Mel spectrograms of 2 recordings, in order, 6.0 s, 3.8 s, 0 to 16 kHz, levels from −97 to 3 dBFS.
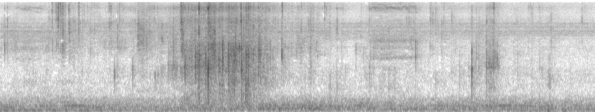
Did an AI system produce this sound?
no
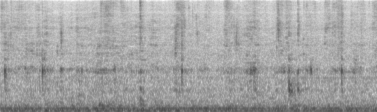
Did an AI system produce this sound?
no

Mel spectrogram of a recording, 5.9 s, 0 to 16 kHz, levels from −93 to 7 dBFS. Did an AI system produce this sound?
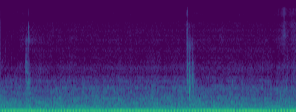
yes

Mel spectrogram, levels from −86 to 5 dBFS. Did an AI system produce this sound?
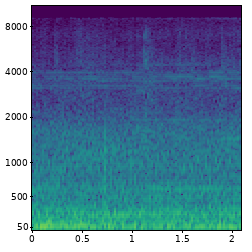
no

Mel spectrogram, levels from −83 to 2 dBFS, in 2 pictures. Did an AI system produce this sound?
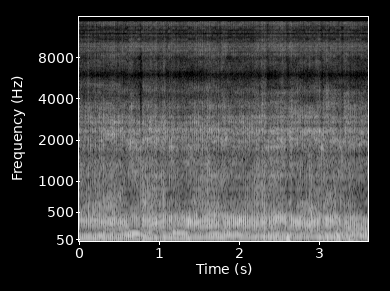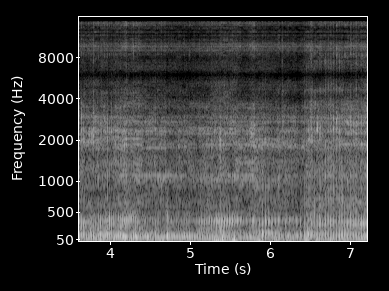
yes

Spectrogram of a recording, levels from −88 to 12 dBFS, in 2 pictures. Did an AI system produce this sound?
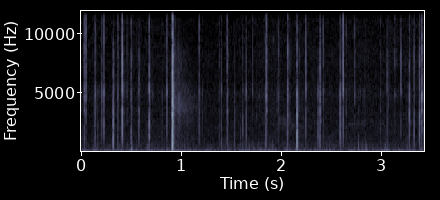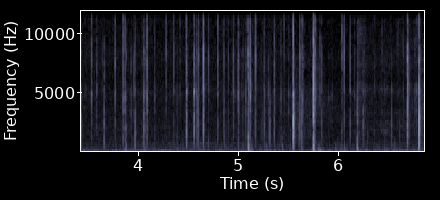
no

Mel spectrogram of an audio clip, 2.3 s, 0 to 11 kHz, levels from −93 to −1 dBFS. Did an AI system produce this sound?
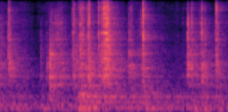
no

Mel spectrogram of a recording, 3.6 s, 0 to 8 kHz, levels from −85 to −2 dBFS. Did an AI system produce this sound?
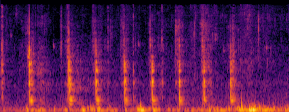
no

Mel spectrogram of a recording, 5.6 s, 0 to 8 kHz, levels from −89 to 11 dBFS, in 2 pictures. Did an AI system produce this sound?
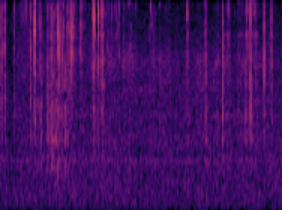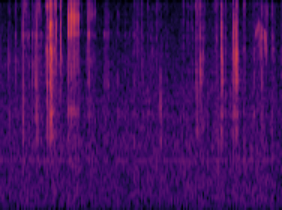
no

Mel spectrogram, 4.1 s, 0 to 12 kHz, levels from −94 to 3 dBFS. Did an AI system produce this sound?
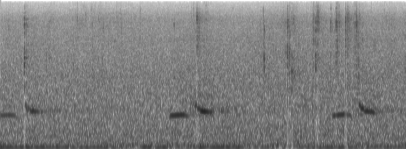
no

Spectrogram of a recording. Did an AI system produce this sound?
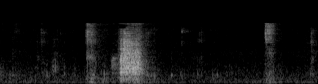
no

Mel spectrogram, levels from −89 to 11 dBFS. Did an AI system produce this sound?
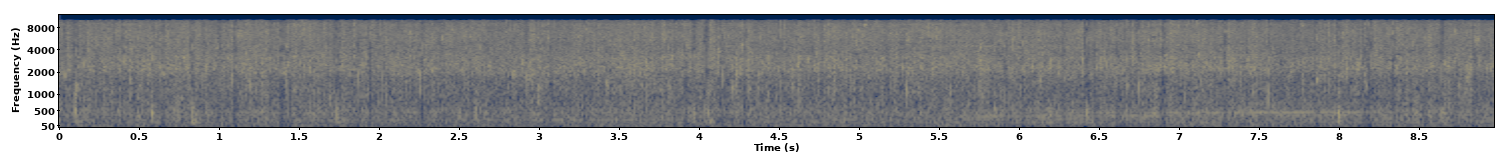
yes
